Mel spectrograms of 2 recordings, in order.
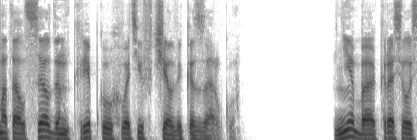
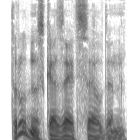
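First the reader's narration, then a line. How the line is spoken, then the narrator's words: Calm reply. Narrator (Russian): как всегда спокойно отозвался Челвик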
